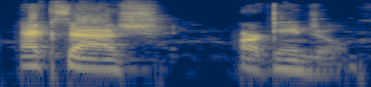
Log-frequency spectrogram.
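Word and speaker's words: X Æ A-12: then the ash symbol a a-12 it's actually pronounced x-ash archangel i hate him that is the coolest a-12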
